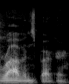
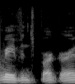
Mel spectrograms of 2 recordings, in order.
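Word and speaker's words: Ravensburger: Oh, but it's pronounced Robvensburgger, by the way. I just found that out this weekend. It is, but I still call it Ravensburgger and I'm you know, I guess cuz it's the city in Germany, right?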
